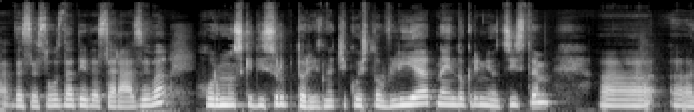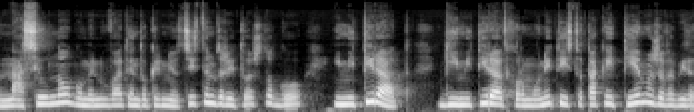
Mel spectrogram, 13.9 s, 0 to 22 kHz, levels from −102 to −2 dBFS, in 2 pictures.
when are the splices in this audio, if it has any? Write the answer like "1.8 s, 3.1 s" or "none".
1.8 s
